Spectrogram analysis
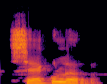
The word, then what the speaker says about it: secular: देखिए S का उच्चारण हम से करते हैं, E को A की मात्रा पढ़ते हैं। C का उच्चारण हमने यहाँ पे आधा कै करना है और U को U ही पढ़ते हैं। LA का उच्चारण ले करते हैं, R को रे पढ़ते हैं।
